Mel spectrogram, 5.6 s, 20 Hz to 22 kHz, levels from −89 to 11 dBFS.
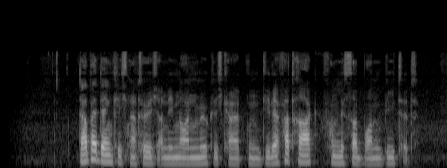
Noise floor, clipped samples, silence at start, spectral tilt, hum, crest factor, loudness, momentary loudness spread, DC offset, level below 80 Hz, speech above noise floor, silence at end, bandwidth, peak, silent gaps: -67 dBFS; under 0.1%; 1 s; -6 dB/octave; none; 20 dB; -32 LUFS; 13 LU; under 0.1%; -68 dBFS; 36 dB; 0.4 s; 7.4 kHz; -12 dBFS; none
